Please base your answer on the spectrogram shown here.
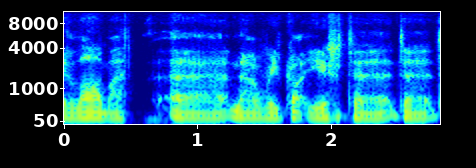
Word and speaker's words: llama: we would mention is how to say the word llama, which is not llama. No, it's a good point. So in Spanish, a llama is spelt with double L at the start, so it's a llama.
